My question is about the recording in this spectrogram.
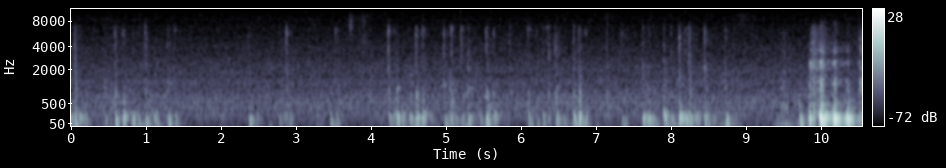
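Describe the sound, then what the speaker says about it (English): Soft computer keyboard typing in scattered bursts of clicks, close and quiet, with pauses between runs and a louder flurry near the end. "Yeah, I see you typing."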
